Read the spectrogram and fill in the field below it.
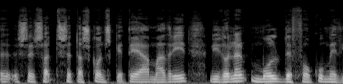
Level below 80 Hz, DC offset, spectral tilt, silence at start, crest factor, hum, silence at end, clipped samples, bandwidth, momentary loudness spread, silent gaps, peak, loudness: -48 dBFS; under 0.1%; -5.5 dB/octave; 0 s; 16 dB; none; 0 s; under 0.1%; 15.5 kHz; 4 LU; none; -6 dBFS; -22 LUFS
